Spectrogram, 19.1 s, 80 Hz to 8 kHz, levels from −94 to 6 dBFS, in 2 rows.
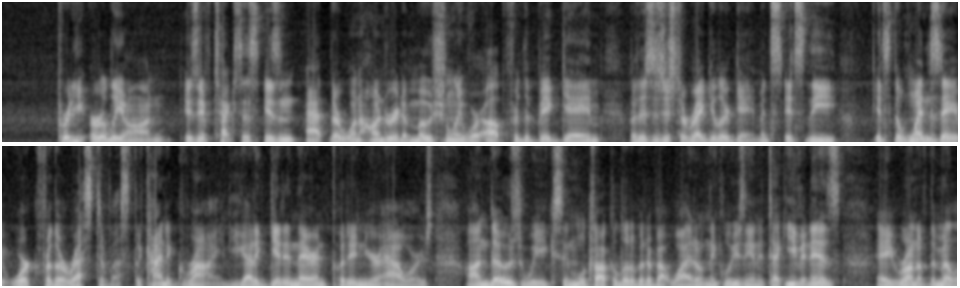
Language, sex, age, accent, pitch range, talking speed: English, male, 30-49, American, 100-120 Hz, 225 wpm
